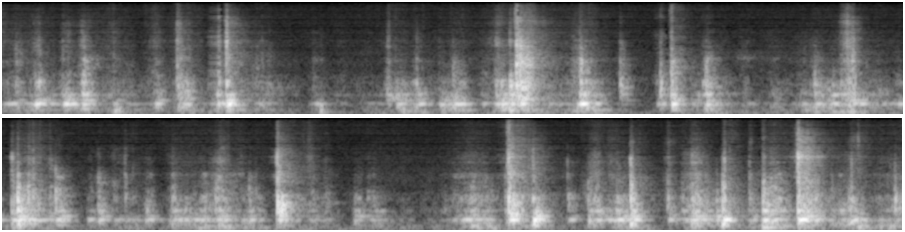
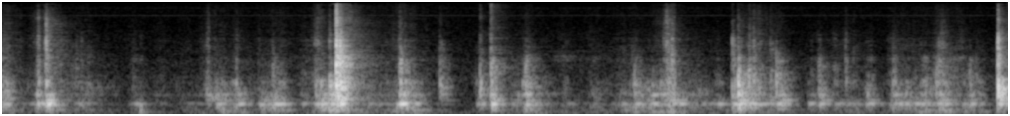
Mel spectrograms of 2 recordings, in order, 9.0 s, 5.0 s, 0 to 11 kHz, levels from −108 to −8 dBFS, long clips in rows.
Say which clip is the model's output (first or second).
first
